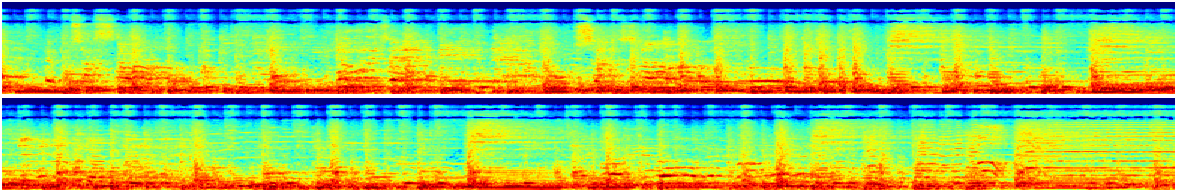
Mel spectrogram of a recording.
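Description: Live band playing a funk-soul song: a lead singer over a horn section of trumpet, saxophone and trombone, with drum kit, bass, electric guitar and keyboard.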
